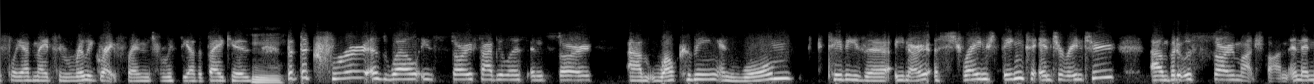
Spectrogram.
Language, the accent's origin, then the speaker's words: English; Singapore; So I'm Singaporean. I was born there. So a lot of my flavours are Southeast Asian.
